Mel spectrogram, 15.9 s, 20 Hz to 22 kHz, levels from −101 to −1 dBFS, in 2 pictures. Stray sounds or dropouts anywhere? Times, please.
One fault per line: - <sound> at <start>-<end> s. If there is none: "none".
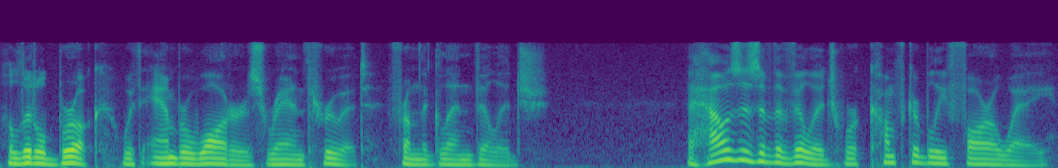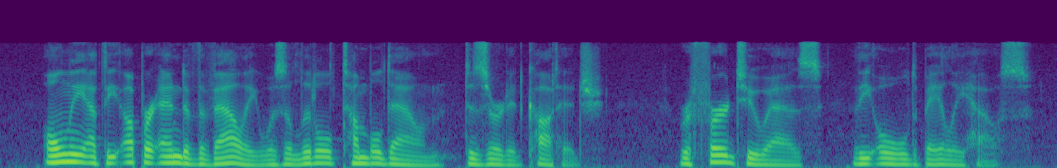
none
